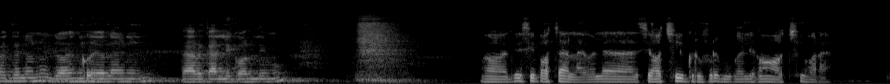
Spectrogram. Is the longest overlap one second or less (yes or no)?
yes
